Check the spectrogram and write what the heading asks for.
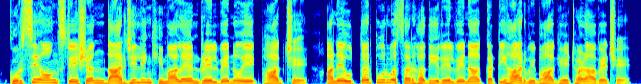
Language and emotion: Gujarati, neutral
